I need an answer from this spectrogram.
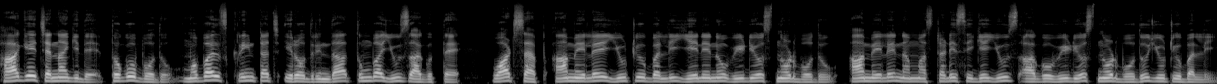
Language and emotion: Kannada, neutral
